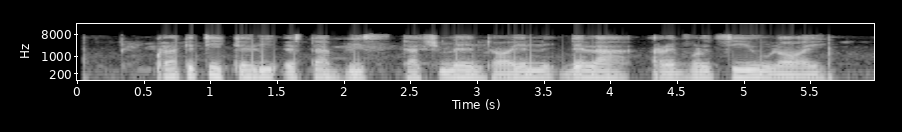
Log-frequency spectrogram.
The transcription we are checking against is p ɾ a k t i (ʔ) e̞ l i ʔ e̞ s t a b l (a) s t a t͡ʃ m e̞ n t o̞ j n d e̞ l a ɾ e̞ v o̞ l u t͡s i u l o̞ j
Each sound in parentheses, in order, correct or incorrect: incorrect, incorrect

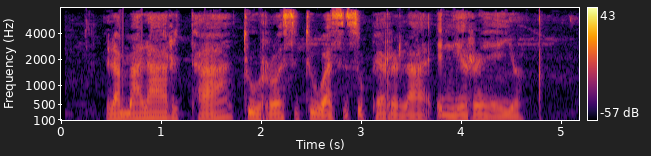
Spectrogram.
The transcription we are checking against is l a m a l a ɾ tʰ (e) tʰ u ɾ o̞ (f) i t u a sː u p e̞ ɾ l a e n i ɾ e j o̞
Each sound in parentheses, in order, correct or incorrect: incorrect, incorrect

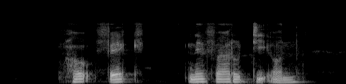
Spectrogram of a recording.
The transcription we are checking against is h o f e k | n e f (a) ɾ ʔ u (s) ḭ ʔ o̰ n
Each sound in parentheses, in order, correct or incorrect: correct, incorrect

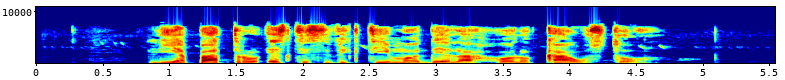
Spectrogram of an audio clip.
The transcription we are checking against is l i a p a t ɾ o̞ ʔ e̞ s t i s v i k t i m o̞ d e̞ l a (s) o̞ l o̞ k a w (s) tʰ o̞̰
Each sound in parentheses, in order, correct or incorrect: incorrect, correct

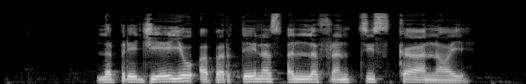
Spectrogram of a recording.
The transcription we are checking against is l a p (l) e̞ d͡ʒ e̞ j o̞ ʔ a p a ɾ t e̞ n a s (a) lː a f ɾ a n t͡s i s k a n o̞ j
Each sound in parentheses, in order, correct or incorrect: incorrect, correct

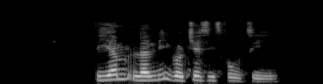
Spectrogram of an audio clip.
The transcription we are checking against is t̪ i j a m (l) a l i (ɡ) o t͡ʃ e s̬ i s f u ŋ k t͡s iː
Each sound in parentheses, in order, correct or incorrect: correct, correct

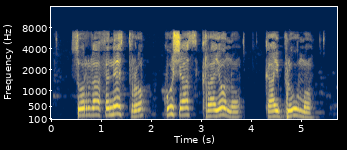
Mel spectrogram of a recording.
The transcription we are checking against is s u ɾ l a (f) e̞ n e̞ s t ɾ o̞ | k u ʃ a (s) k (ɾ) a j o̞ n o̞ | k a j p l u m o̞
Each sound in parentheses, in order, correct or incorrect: correct, correct, correct

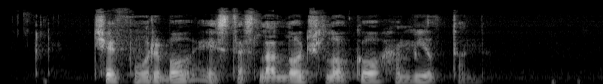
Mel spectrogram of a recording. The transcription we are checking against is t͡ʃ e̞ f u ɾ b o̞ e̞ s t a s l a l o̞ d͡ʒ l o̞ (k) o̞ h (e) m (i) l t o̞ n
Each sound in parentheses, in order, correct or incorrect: correct, incorrect, correct

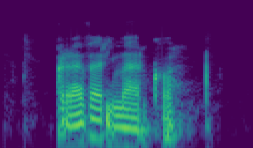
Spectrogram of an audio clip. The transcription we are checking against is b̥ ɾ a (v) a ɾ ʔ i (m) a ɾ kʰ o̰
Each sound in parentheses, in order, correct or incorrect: correct, correct

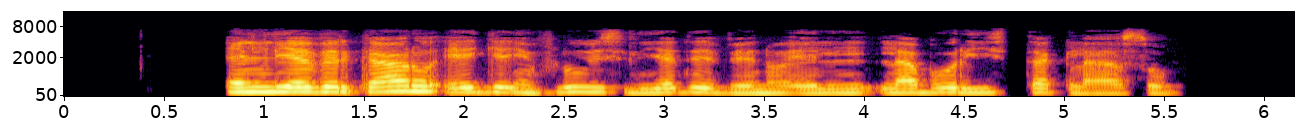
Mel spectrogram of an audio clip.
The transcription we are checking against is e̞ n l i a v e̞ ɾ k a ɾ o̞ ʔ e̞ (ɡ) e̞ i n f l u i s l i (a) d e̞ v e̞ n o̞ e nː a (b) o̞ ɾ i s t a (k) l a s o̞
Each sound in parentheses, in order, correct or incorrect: correct, correct, correct, correct

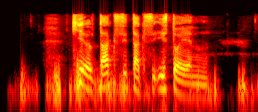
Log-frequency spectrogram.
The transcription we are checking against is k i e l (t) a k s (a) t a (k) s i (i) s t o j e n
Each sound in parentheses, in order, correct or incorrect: correct, incorrect, correct, correct

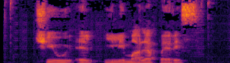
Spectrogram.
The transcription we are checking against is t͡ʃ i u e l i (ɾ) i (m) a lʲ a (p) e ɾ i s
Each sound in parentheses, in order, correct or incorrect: incorrect, correct, correct

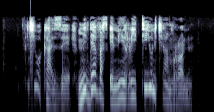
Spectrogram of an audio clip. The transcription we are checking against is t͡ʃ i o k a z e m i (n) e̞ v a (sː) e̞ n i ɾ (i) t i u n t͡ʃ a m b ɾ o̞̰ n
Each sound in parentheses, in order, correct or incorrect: incorrect, incorrect, correct

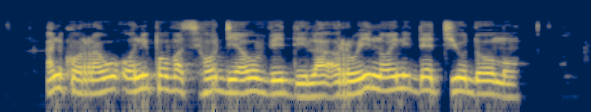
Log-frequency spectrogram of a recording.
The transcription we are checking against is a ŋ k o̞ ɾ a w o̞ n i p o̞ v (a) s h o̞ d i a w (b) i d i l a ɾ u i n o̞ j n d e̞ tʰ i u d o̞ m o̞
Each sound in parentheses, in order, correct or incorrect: correct, incorrect

